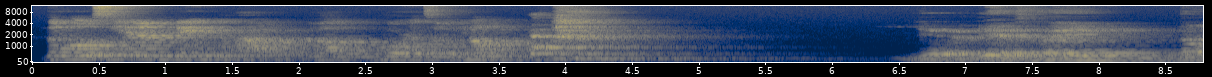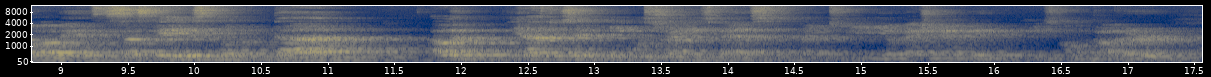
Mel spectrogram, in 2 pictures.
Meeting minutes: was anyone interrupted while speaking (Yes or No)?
No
